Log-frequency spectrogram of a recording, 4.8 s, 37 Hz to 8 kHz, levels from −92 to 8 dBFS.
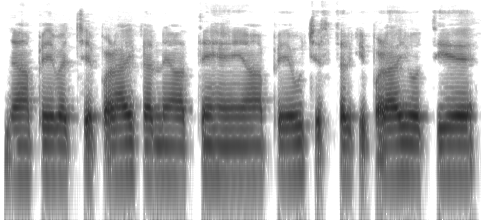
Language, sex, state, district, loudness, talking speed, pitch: Hindi, male, Bihar, Supaul, -17 LUFS, 185 wpm, 115 Hz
